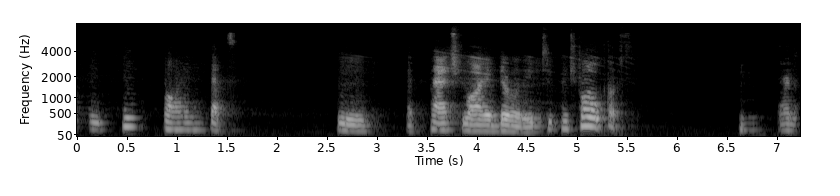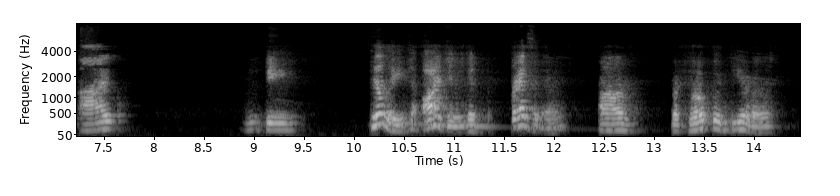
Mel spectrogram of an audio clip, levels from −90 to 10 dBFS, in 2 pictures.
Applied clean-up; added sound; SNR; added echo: neural mask model DeepFilterNet 3.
